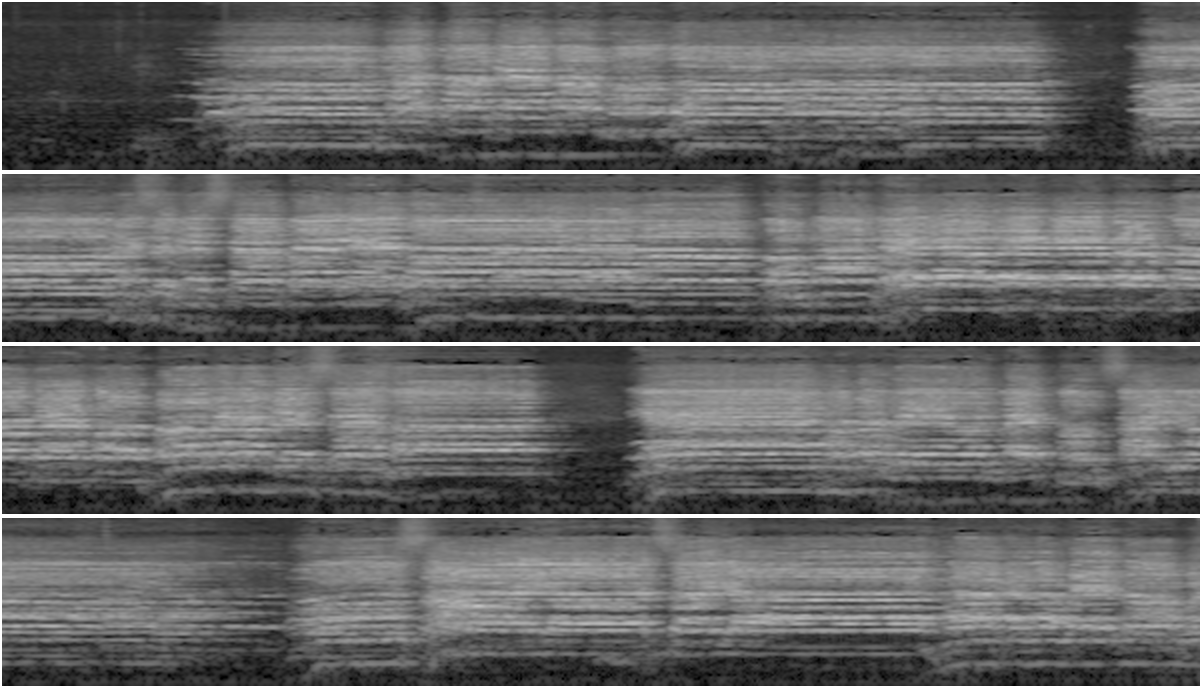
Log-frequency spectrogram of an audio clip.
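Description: Mixed choir of women and men singing together in harmony without instruments, in long phrases broken by short pauses for breath.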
